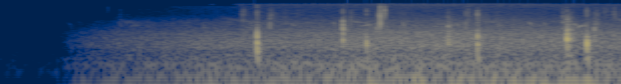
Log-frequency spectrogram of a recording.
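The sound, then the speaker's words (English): Footsteps of a girl walking to school, steady light steps fading in over a rising background hiss, with a few sharper taps toward the end. “Kirsty is walking to school.”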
